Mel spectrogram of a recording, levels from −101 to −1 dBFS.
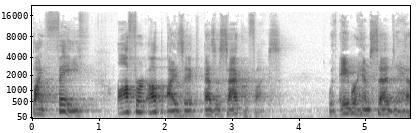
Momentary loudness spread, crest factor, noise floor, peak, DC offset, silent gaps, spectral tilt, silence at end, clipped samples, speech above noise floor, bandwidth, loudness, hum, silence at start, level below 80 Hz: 22 LU; 24 dB; -70 dBFS; -6 dBFS; under 0.1%; none; -4 dB/octave; 0 s; under 0.1%; 42 dB; 18 kHz; -28 LUFS; none; 0 s; -74 dBFS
